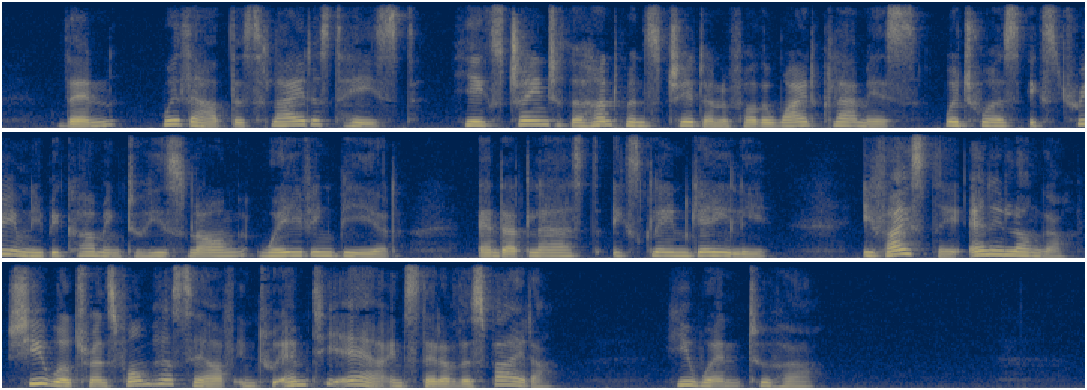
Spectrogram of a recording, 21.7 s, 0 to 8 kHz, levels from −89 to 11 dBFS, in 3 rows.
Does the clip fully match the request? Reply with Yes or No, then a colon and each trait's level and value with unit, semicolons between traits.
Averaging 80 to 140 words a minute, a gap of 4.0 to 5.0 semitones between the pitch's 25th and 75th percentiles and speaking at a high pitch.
Yes: slow, 135 wpm; average, 4.3 semitones; high, 195 Hz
